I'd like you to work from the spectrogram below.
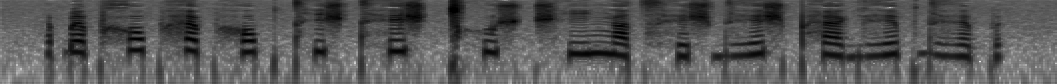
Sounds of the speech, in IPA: ɓ æ p x ɔ p h æ p h ɔ p tʰ i ʃ tʰ e ʃ ǀʰ u ʃ t͡ʃʰ i ŋ a t͡sʰ e ʃ dʱ e ʃ pʰ æ ɡʱ e p dʱ ɛ p

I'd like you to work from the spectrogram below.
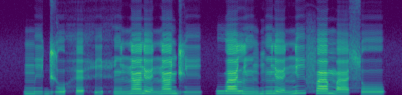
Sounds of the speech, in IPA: m i˧ d͡ʒ o˧ h ɛ˨ h i˨˦ h ĩ˧ n ã˦ ɾ ɛ˧ n ã˦ d͡ʒ i˧ | w a˦ l ĩ˧ b ĩ˦ ɾ ɛ˧ n i˦ f a˦ m a˧ s o˦

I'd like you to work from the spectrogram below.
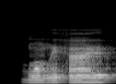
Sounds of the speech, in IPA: b ɔ̃ b ẽ h æ̃ ɪ̯

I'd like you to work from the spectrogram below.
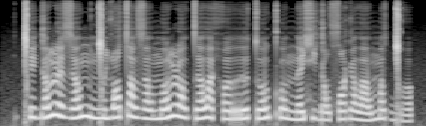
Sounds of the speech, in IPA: ǀ e ɡ ɛ lˠ ɭ ɛ z ɪ lˠ ŋʷ e ŋ͡ǀ ʊ ʎ u tˤ u lˠ z e lˠ m o lˠ ɭ ɔ lˠ t i lˠ ɛ h ɔ r ʊ t u lˠ kʷʼ e lˠ n ɛ ɕ i ɡ ɪ lˠ sˤ i ɡ e lˠ ɛ lˠ m ɪ lˠ ɡ͡ǀ ɔ

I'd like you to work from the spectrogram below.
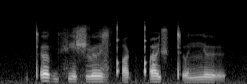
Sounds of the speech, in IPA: tʼ œ ɡ fʲ æ ʃ ɭ ø z qʼ œ ɡ qʼ y ʃ tʼ ɵ n ø

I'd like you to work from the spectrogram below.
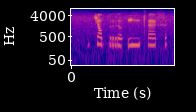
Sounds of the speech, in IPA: c ɒ p r ʊ ʔ i ɲ tʰ ɜ x

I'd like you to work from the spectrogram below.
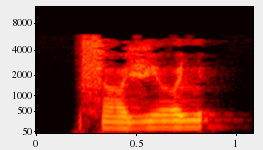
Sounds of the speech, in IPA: s ʌː vʲ ɤ lʲ

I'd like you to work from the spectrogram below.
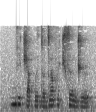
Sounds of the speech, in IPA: ɡ͡b i t͡ʃ a k͡p ɨ d ɵ d͡z ɐ̃ f i t͡ʃ s ɨ n d͡ʒ ʉ

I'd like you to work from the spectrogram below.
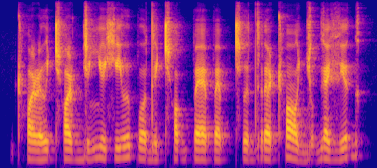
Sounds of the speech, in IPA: ʈʰ ɔ ɭ ɯ cʰ ɔ ɭ ɟ ə ʎ ɪ ç j ɯ p o d ɪ cʰ ɔ ɡ p ɛ p ɛ p cʰ ɯ d r ə ʈʰ ɔ ɟ o ɡ ɛ vʲ ə ɡ

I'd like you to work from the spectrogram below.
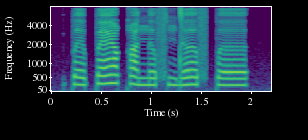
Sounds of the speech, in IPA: p ɛ p æ q ɛ n ɜ f n d ɜ f p ɜ

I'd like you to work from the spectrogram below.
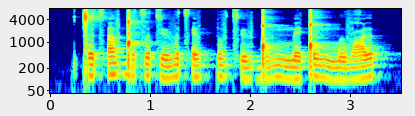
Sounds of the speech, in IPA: ǀ ə t͡sʼ a v ɡ͡ǃ ə t͡s ɤ t͡s ø v ə t͡sʼ ɛ v pː ə v t͡sʼ ø v ɡ͡ǃ ø v mː ɛ ǃ ø mː ɤ v ʕ ə

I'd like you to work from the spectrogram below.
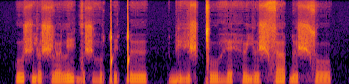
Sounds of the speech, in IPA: u ʃ j ɵ ʃ l ɵ l i ɡ o ʃ ɦ u ǃ i ǃ ɨ | bʲ ɨ vʲ e ʃ ǀ u ɦ e h ʉ j ɨ ʃ s ɐ ɓ ɨ ʃ s o

